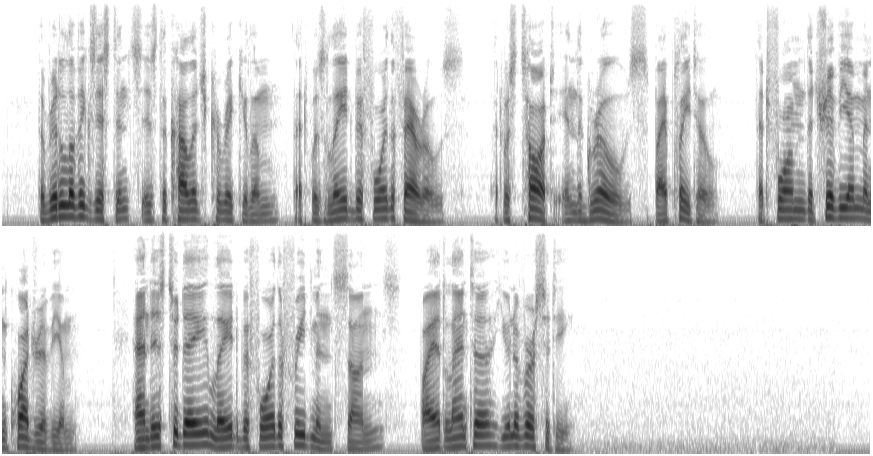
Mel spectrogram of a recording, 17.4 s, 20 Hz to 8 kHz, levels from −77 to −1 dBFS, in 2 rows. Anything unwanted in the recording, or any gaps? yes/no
no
